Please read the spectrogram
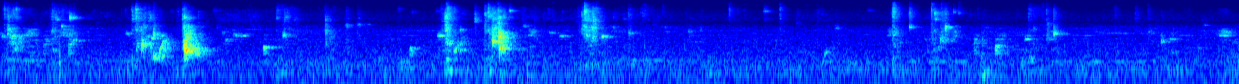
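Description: Bathtub water splashing and dripping in short irregular bursts as a homemade bent PVC lure is drawn through it on a line.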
